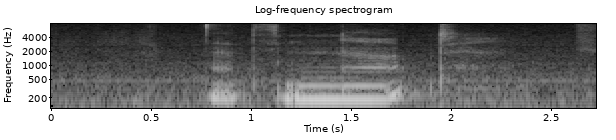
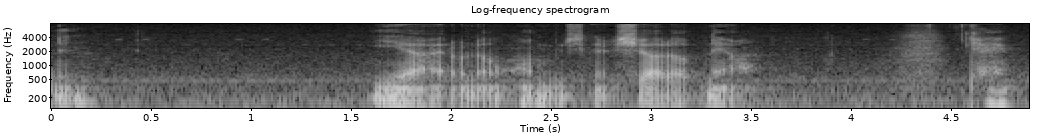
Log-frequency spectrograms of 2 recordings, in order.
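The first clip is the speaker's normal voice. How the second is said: ordinary delivery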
